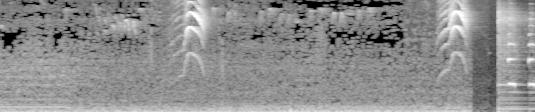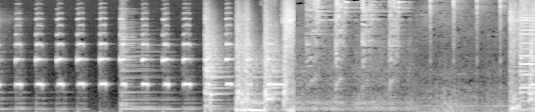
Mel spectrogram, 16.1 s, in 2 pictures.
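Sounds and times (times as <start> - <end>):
low outdoor rumble: 0.0 - 7.4
bird calling: 0.9 - 7.4.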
